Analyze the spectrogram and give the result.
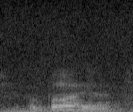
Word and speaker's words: Abiah: son of Joseph and, I don't know if I can pronounce this, A-B-I-A-H, Abaya? – Yeah.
